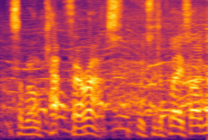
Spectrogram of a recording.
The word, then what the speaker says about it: Cap-Ferrat: For those people listening who can speak French, they might be recoiling at your pronunciation of Saint-Jean-Cap-Ferrat. One does not pronounce the T there.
